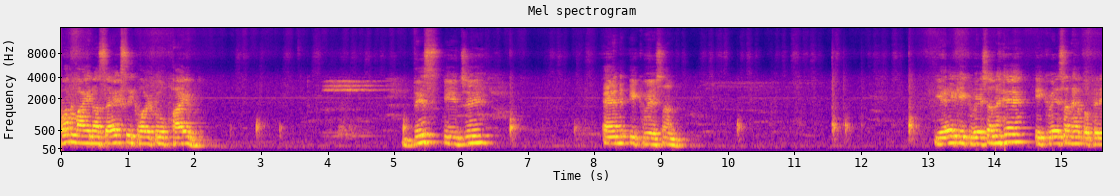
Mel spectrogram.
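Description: A man speaks calmly in short phrases, close by.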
